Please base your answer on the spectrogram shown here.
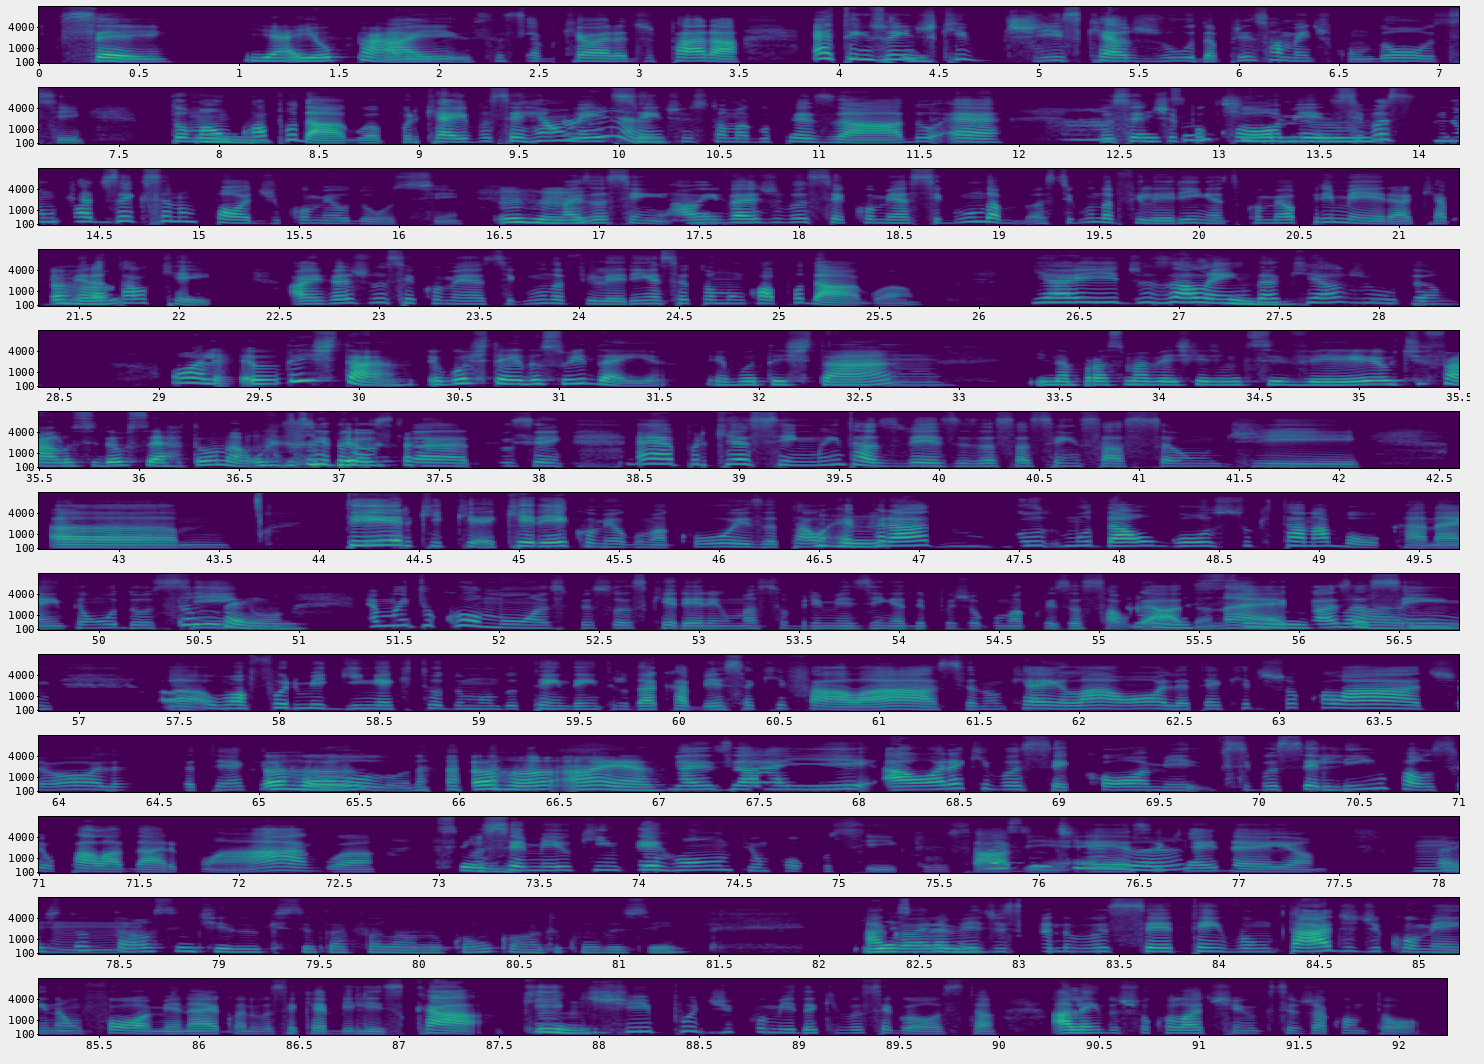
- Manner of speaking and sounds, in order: surprised: "Ah é?"; tapping; laughing while speaking: "Se deu certo, sim"; laugh; tongue click; laugh; other background noise
- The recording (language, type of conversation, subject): Portuguese, podcast, Como você diferencia, na prática, a fome de verdade da simples vontade de comer?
